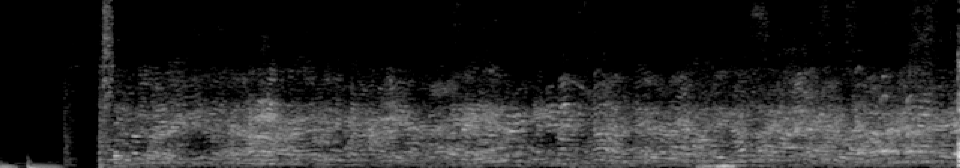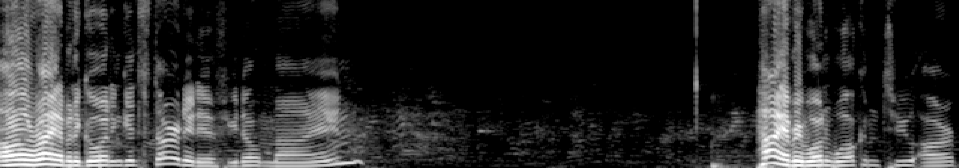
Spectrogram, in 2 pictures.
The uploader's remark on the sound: Brooklyn Poets Yawp open mic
